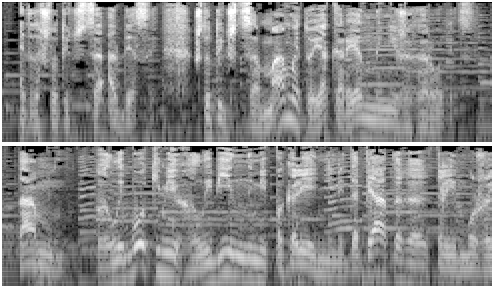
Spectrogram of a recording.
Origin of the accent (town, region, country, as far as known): East Kazakhstan Region, Kazakhstan; born or raised there; moved away; also born or lived in Rybinsk, Russia / Velikiye Luki, Russia / Zlatoust, Russia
